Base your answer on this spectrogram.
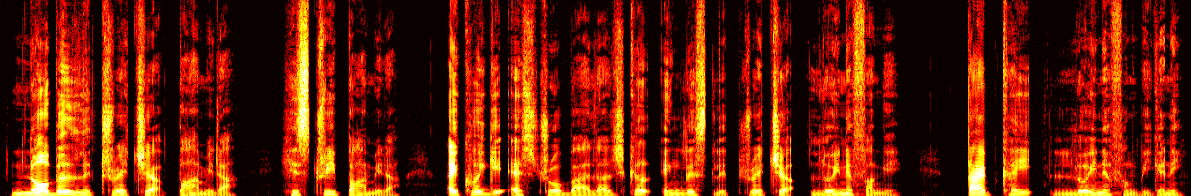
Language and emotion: Manipuri, neutral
